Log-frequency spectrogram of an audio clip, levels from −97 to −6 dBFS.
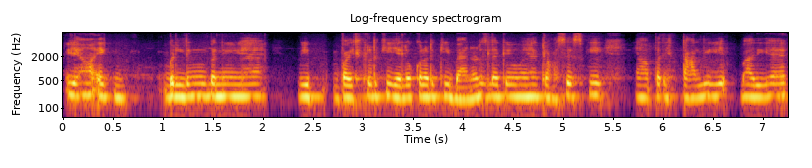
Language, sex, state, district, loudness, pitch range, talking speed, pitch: Hindi, female, Bihar, Katihar, -17 LUFS, 190-205 Hz, 225 wpm, 200 Hz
